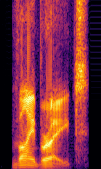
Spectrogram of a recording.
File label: "vibrate", British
